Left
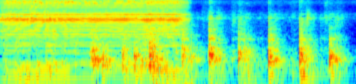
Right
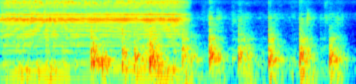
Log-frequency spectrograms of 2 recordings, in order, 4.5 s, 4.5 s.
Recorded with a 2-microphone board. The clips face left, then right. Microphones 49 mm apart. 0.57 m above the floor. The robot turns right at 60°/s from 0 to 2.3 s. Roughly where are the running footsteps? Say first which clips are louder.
Right 2 dB; right.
